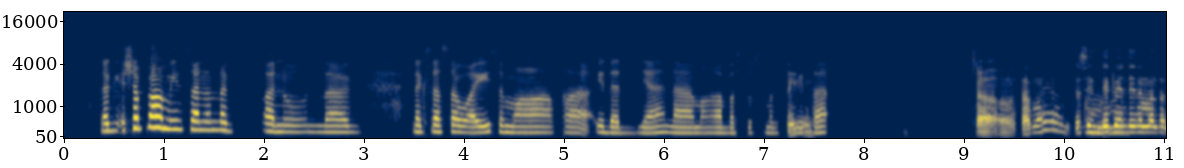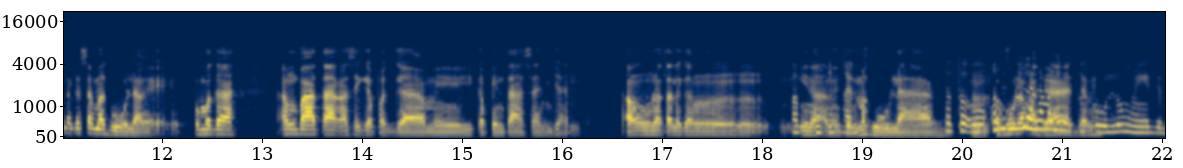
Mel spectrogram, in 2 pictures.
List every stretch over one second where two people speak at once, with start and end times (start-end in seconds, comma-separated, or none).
19.8-21.1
